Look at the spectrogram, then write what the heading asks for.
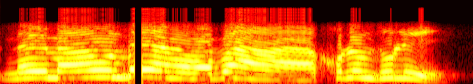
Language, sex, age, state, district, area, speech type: Bodo, male, 45-60, Assam, Chirang, rural, conversation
